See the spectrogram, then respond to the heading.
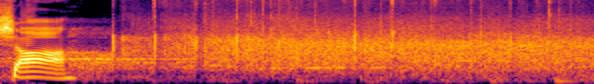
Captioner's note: applause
